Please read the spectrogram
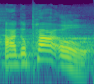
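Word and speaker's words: agapao (ἀγαπάω): Now, this word love here in the Greek form is pronounced agapao. It's where you get agape from, which connotes the fact that Jesus is actively loving them.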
